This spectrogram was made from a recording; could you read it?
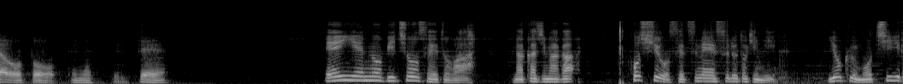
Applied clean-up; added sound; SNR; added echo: neural separator model SepFormer DNS4.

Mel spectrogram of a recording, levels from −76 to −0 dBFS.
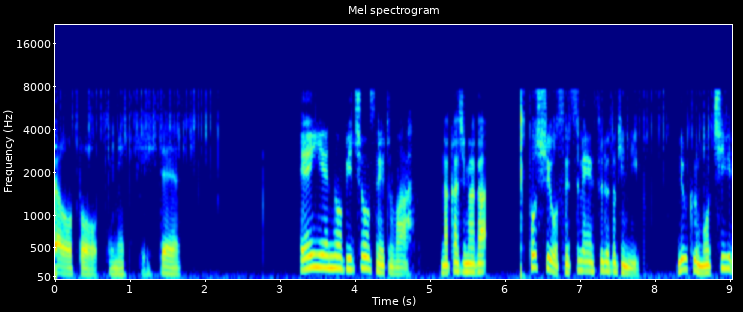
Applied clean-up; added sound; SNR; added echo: neural diffusion model UNIVERSE++.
